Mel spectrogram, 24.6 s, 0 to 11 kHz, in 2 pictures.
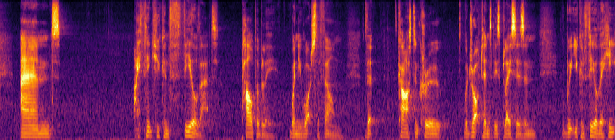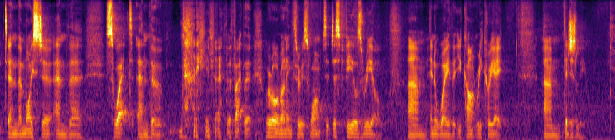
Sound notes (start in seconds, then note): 15.9 chuckles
